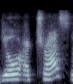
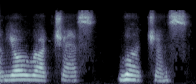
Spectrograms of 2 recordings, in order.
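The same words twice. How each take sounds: First: Said in the usual way. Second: "your address" run together through the R; "address" starting on the R of "your"; usual linked reading. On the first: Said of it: "đúng không? Thì nó sẽ hay đọc là". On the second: Shown as a demonstration. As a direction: link "your" onto "address" as if one word. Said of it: "Thì nó sẽ hay đọc là".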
